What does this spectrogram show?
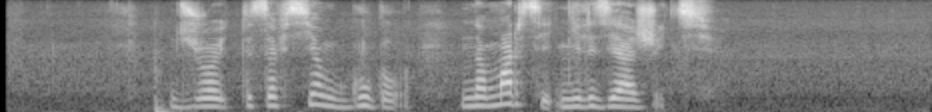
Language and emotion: Russian, angry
